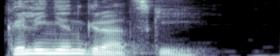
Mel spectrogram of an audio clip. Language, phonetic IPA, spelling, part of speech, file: Russian, [kəlʲɪnʲɪnˈɡrat͡skʲɪj], калининградский, adjective, Ru-калининградский.ogg
- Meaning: Kaliningrad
